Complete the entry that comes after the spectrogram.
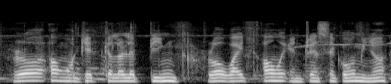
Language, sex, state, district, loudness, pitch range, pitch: Rengma, male, Nagaland, Kohima, -14 LUFS, 150-160 Hz, 155 Hz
